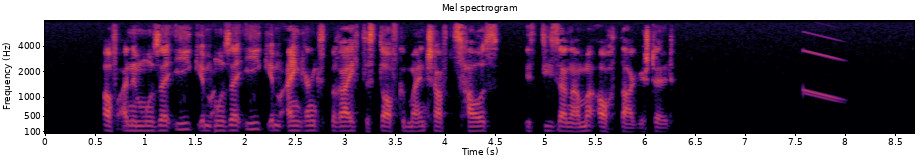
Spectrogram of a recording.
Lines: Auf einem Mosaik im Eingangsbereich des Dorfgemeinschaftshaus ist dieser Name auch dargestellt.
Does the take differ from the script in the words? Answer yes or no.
yes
